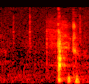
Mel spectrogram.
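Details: Little baby boy's single short, sharp voiced hiccup with a quick gulping tail.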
